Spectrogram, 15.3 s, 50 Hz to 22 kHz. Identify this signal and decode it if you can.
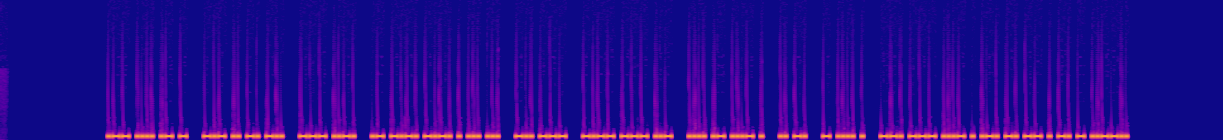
Morse code, heard as a keyed tone, about 40 wpm, 700 Hz. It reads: WHAT KIND OF ACCESS DO YOU HAVE IN THE GOVERNMENT?
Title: Sentences from Top 1000 Words - Review Part 4 - 40wpm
